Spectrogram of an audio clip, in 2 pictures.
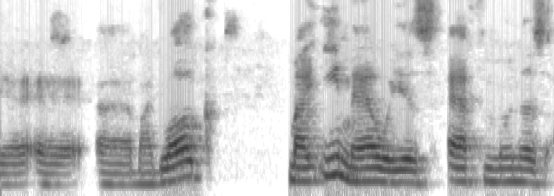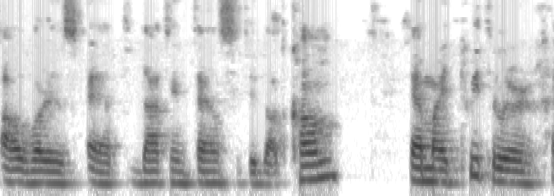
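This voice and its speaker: A man's voice: medium pitch, mellow, husky, rough recording. A middle-aged man from Chile whose first language is Portuguese, speaking with a Brazilian Portuguese accent. He gives a friendly conference presentation with many filler sounds and restarts. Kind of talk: presentation talk.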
